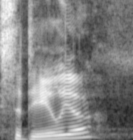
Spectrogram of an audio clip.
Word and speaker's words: Sedalia: Is that like Sedalia? Did I say that name right? That's how you say it.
